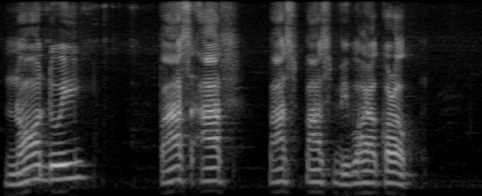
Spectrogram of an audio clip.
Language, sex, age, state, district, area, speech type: Assamese, male, 60+, Assam, Dhemaji, urban, read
